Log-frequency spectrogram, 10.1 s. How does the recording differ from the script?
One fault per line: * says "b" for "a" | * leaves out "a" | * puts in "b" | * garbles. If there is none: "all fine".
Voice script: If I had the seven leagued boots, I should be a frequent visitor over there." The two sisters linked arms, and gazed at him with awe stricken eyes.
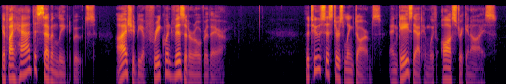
all fine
